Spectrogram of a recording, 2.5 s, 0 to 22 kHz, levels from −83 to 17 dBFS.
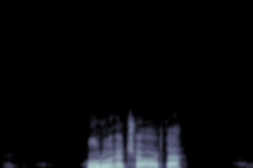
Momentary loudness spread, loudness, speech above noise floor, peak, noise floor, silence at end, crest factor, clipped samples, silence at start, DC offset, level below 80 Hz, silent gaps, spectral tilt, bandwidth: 7 LU; -15 LUFS; 62 dB; -2 dBFS; -76 dBFS; 0.75 s; 16 dB; under 0.1%; 0.85 s; under 0.1%; -64 dBFS; none; -6 dB/octave; 6.8 kHz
